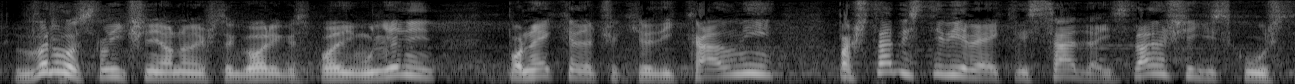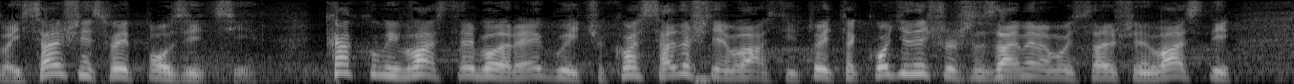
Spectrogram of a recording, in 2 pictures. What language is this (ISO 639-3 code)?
srp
